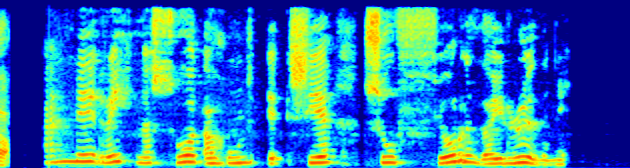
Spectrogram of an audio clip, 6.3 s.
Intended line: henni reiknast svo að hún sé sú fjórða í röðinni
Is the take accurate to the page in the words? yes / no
yes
